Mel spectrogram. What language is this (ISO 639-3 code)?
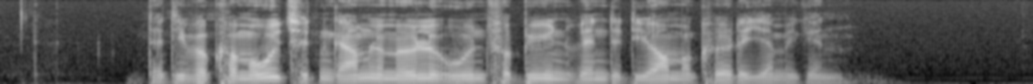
dan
